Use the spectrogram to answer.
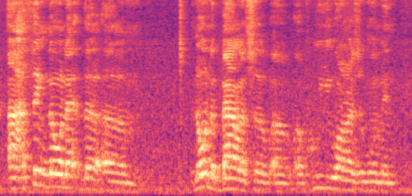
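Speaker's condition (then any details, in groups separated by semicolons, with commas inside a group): No condition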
